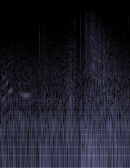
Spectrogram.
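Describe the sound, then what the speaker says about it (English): Silenced pistol shots in the video game Uncharted, heard as soft, muffled bursts amid a steady background of game sound, with a sharper crack near the end. "silence pistol is great for getting headshots"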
